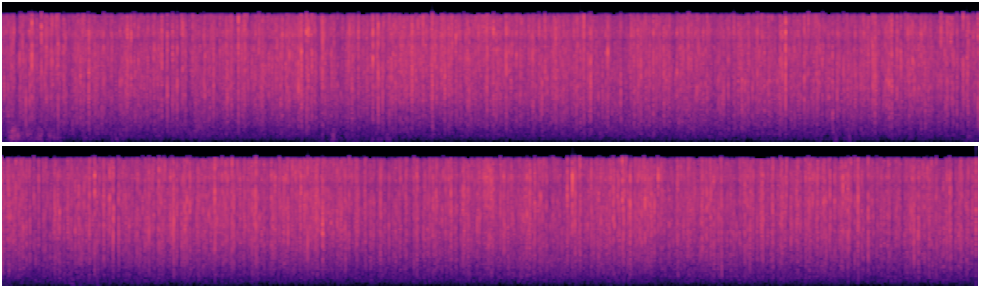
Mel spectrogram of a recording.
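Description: Steady rain falling on a wet road and hard surfaces, a continuous hiss made up of many small drop hits.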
